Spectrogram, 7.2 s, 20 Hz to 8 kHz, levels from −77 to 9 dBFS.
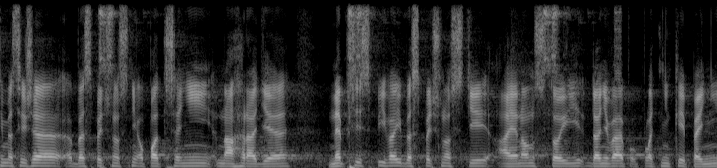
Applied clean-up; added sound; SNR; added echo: none; Tambourine; 16 dB; none.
